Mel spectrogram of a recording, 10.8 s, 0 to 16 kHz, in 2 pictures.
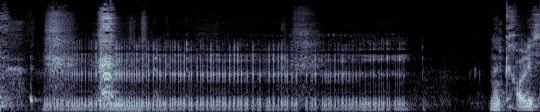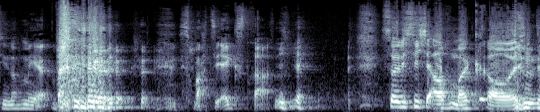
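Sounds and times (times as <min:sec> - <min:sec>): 
person imitating a cat purr: 0:00.4 - 0:04.3
speech: 0:05.2 - 0:08.6, 0:09.3 - 0:10.7
laughter: 0:05.9 - 0:07.4.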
